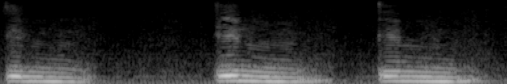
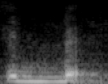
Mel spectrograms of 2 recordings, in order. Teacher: الميم يعني يشترك فيها باطن الشفة أدخل من الباء، إب إب إم إم إم إب، لكن كلاهما بإطباق الشفتين.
